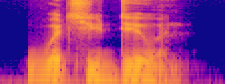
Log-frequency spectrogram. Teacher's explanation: The phrase what are you collapses into 1.5 syllables. · the T blending with the Y sound creates that she sound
